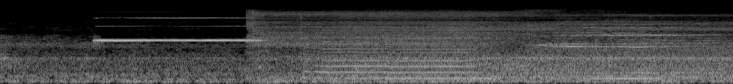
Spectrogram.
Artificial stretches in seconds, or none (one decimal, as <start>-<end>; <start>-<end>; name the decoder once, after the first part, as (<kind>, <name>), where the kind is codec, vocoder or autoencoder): 0.8-1.5 (vocoder, BigVGAN v2); 2.5-4.7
